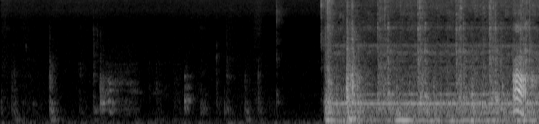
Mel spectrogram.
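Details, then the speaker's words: Sewing machine after a weird noise, now rethreaded and turned off and on again: a few seconds of quiet, then fast, even stitching chatter over a steady motor hum; sewing smoothly and normally. "better okay it's much better i don't have to unscrew"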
